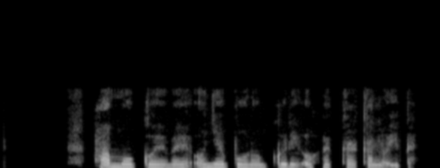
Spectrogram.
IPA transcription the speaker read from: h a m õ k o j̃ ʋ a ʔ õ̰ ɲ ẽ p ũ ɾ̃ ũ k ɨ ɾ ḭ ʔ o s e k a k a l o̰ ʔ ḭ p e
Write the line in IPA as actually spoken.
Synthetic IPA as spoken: h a m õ k o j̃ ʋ e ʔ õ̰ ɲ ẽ p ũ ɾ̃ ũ k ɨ ɾ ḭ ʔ o h e k a k a l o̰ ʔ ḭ p e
